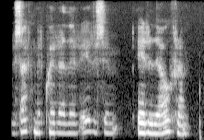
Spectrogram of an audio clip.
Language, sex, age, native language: Icelandic, other, 11, Icelandic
